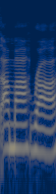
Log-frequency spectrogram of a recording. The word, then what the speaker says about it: Amara: I said, "No, it's Amara. 3 syllables, like mama with Ra at the end.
